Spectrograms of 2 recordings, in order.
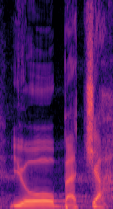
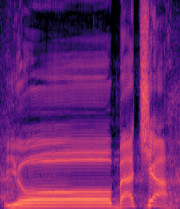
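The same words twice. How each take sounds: First: Low, slow Norwegian father; thick Norwegian accent. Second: Hugely drawn-out Norwegian reply; thick Norwegian accent. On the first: Norwegian father answering a suitor, thick Norwegian accent. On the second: Norwegian father agreeing after a long pause, exaggerated Norwegian accent. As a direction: stretch every word in a thick Norwegian accent. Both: Acted. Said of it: "in his thick Norwegian accent".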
